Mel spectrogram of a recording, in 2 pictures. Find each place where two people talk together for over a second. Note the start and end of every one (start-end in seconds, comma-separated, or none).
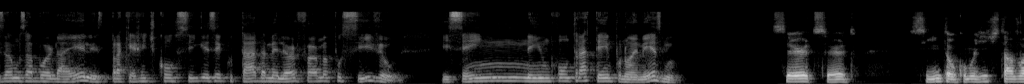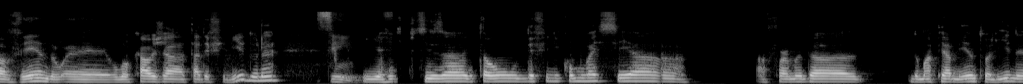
none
